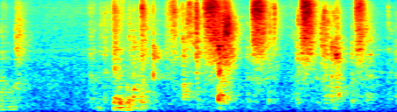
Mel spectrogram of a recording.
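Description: A spray bottle hisses in short squirts.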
